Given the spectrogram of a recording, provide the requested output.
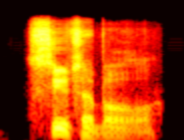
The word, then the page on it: suitable: British English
